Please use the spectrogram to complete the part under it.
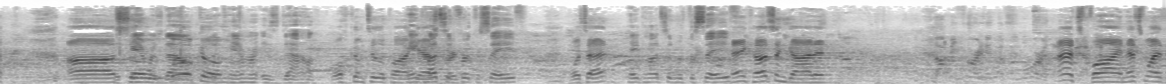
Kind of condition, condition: setting, busy venue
